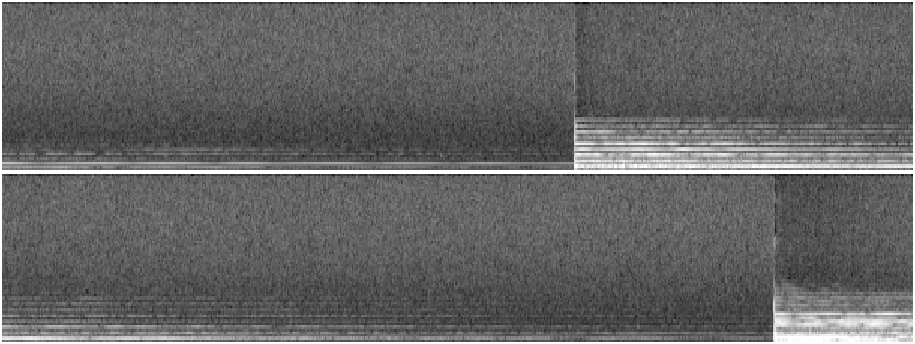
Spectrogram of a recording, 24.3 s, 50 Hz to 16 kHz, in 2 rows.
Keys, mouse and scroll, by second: 0.4 right click, 0.8 right click, 7.5 right click, 13.1 right click, 13.9 right click, 14.4 right click, 23.4 right click.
